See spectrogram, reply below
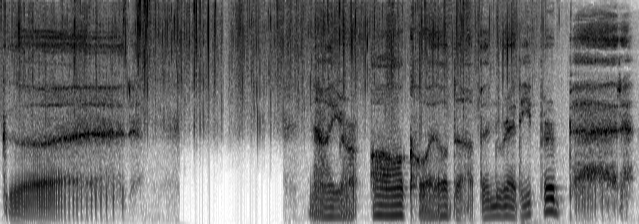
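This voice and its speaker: A woman voicing a soft but dominant lamia captor in an intimate audio roleplay, breathy and often whispering, condescending and possessive. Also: huge pitch swings, a little hiss or hum, exaggerated voice. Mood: soothing, possessive. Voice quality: breathy, often dropping into whispers and creaky low tones. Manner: slow, teasing, patronizing.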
